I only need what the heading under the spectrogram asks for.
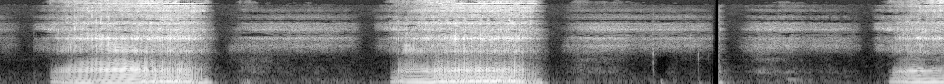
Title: Snoring cat #catsnoring #catshorts #cats #catvideos #cat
